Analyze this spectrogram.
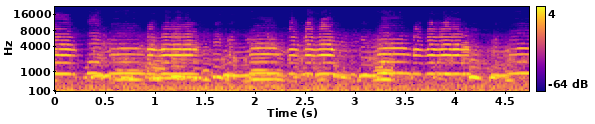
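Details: Many migratory birds calling together at dawn on Junam Reservoir, Changwon, 2019; loud, harmonic honks overlap in rapid clusters, some sliding slightly downward, over a faint low background drone.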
